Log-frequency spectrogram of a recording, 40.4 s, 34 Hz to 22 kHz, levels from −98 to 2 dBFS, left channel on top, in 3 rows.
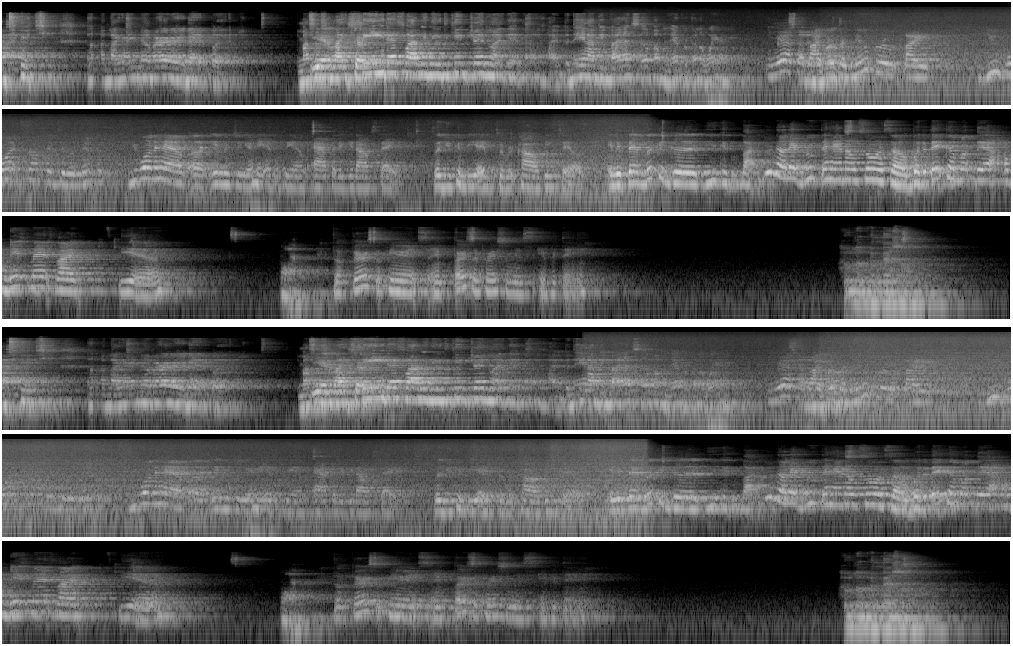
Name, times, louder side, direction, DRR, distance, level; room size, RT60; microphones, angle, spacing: voice 1, 0.0-3.0 4.0-9.7 10.6-11.2 23.3-23.4 30.6-30.9 32.5-32.8, left 3 dB, 90° left, 4 dB, 0.6 m, -30 dB
voice 2, 4.1-4.4 4.7-4.9 10.2-12.4 13.0-28.0 28.5-29.1 31.3-34.7, left 5 dB, 50° left, 5 dB, 0.3 m, -31 dB
sound 1, 7.7-22.1, right 5 dB, 45° right, 0.4 m, -44 dB
voice 3, 38.1-39.0, right 1 dB, 25° left, -4 dB, 1.3 m, -35 dB
10.5 x 7.0 x 2.6 m, 2.1 s
head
